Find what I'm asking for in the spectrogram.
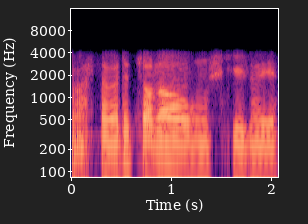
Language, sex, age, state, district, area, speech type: Bengali, male, 18-30, West Bengal, Kolkata, urban, conversation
